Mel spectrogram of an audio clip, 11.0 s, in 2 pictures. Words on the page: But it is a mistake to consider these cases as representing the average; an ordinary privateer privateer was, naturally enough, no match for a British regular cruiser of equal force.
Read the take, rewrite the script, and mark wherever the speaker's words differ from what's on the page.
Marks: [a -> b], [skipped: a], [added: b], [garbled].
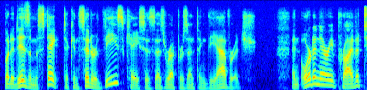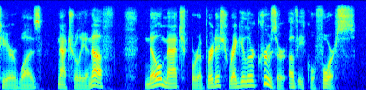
But it is a mistake to consider these cases as representing the average; an ordinary privateer [skipped: privateer] was, naturally enough, no match for a British regular cruiser of equal force.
